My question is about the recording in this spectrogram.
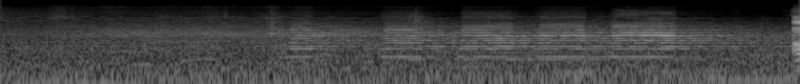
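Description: A vehicle horn sounding one steady note, held for about two and a half seconds from just over a second in, over a low rumble of city traffic.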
